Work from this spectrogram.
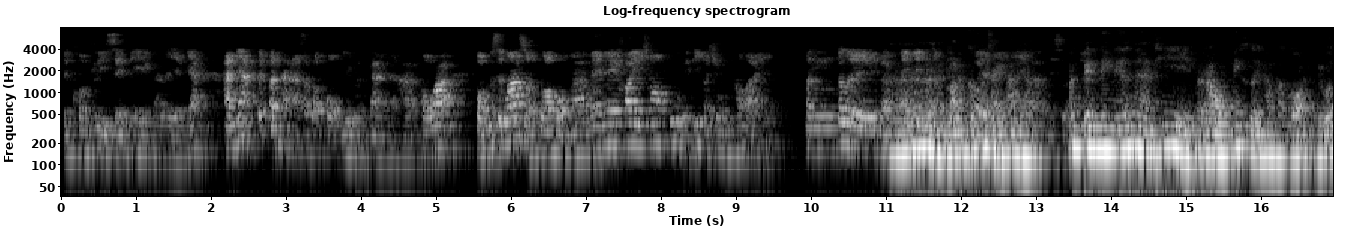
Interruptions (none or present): present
